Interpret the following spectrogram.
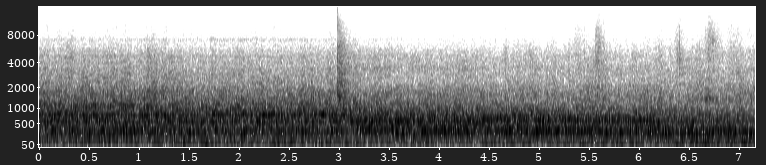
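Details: GE (General Electric) washer running: loud, steady rumbling churn with rough clacking texture through the cycle; bad transmission (also described as a bad bearing) that needs replacing.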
